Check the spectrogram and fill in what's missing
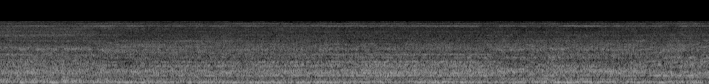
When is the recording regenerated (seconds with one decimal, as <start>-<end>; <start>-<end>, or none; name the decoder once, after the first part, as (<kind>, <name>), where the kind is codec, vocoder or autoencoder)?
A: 0.0-7.1 (autoencoder, DAC-VAE)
